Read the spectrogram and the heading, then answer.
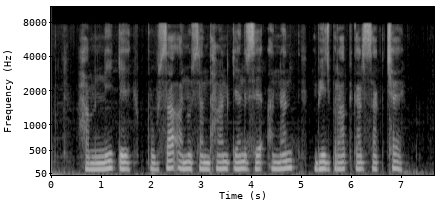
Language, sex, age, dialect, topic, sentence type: Magahi, male, 25-30, Western, agriculture, question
